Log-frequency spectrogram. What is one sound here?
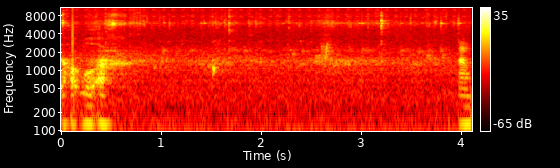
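A spoon clinks against a mug.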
